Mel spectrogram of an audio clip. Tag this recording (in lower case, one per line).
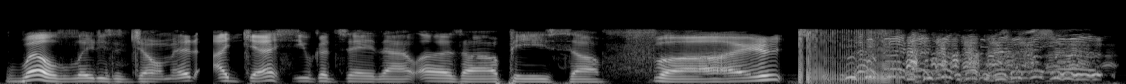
human voice
laughter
